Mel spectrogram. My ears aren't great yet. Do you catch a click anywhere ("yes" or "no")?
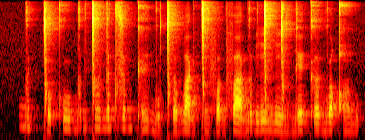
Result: yes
